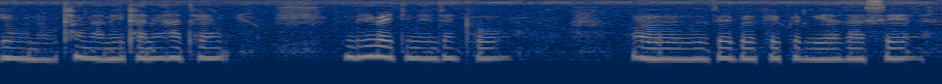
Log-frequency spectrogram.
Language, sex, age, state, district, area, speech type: Bodo, female, 30-45, Assam, Baksa, rural, spontaneous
